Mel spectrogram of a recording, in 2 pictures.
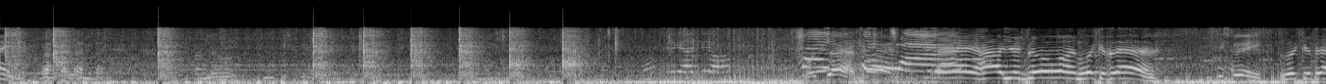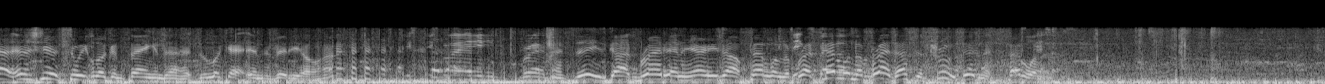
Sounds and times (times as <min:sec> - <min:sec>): Outside, urban or manmade: 0:00.0 - 0:26.5.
